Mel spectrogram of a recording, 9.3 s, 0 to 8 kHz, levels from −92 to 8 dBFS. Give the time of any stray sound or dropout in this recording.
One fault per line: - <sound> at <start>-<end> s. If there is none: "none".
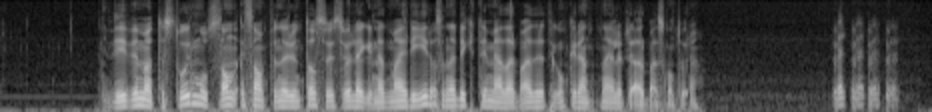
- laugh at 8.3-9.0 s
